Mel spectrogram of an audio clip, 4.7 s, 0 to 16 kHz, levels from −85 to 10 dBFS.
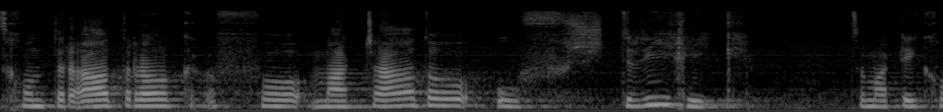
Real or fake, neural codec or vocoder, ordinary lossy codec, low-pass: real; none; none; 10.8 kHz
